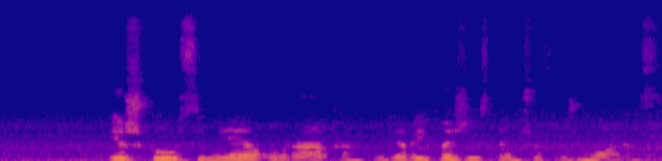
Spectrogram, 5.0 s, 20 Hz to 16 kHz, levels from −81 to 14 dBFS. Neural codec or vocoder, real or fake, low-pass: vocoder, 48 kHz, 128 mel bands, Vocos; fake; 14.4 kHz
